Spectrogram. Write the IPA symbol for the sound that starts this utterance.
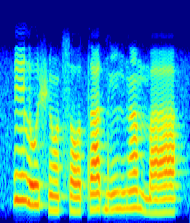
e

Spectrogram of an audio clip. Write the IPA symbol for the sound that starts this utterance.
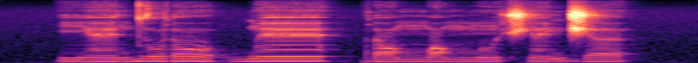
j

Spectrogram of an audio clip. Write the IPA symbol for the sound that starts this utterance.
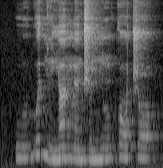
w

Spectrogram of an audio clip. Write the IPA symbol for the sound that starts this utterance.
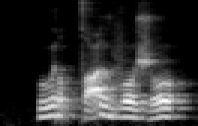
u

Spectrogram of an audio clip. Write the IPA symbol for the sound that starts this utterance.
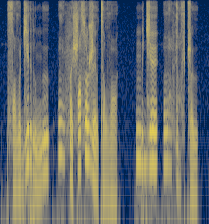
sˤ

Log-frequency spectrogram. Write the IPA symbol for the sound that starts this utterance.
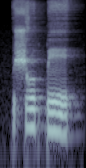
ʃ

